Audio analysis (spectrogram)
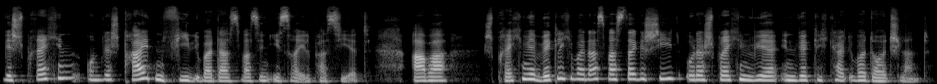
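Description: A woman's voice: mid-range voice, expressive, normal speed. A woman from Germany, co-hosting and narrating a scripted radio feature. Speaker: co-host of a radio programme.

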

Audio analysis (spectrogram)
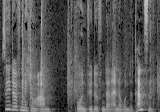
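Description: A woman's voice: fairly low pitch, very animated, fairly quick, slight background noise. A woman playing a playful, reassuring nursing home carer in a naturalistic radio play, teasing and encouraging. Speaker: care worker.

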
